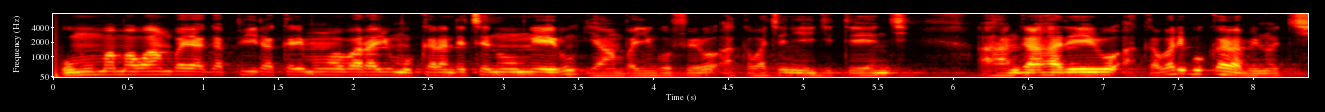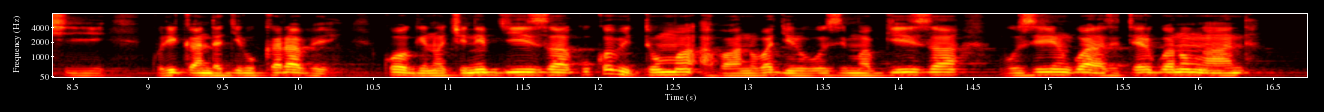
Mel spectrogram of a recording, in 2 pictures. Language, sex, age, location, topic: Kinyarwanda, male, 25-35, Huye, health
